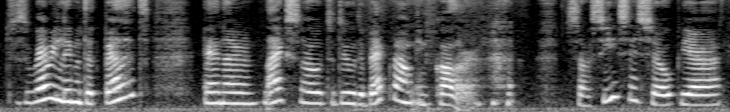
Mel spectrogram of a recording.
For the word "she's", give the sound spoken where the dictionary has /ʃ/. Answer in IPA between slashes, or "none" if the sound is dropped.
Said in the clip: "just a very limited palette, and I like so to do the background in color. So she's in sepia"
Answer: /s/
